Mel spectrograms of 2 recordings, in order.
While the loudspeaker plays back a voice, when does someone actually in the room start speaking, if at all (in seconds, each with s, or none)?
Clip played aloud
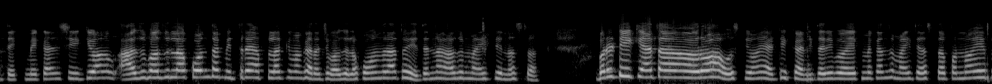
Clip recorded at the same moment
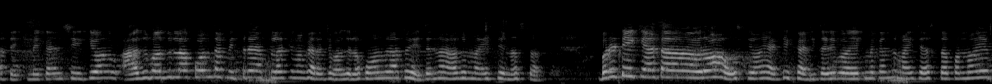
none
